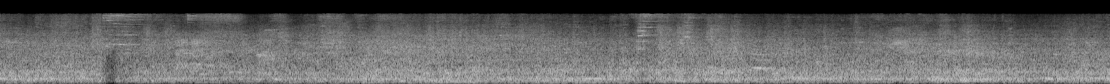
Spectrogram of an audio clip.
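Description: Union Pacific double-stack intermodal freight train rolling past close by: a steady, loud rumble and clatter of steel wheels on rail, with a few brief high wheel squeals.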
